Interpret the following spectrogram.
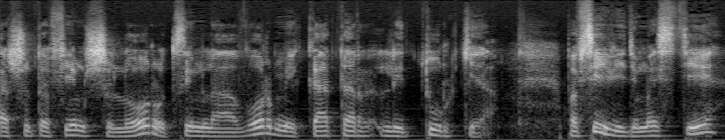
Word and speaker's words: Катар: Слово Катар я произношу с ударением на первом слоге. Я написал букву Алиф после буквы Куф. При этом в израильских СМИ чаще или, как правило, произносят Катар. Это неправильно в плане названия страны, но в Израиле так произносят. Катар, и тогда Алиф пишут после буквы Тет, чтобы прочитать Катар, а не Катар. На нашем канале мы произносим Катар, и, соответственно, Алиф будет после Куф.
